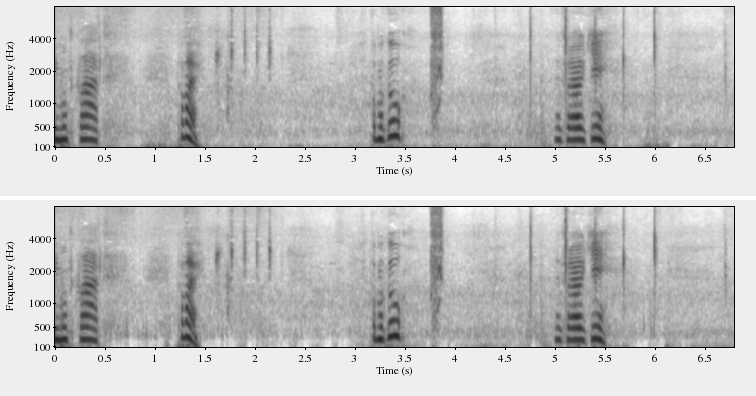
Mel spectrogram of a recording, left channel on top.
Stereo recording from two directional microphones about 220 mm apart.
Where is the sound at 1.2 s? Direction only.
10° left (ahead or behind).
